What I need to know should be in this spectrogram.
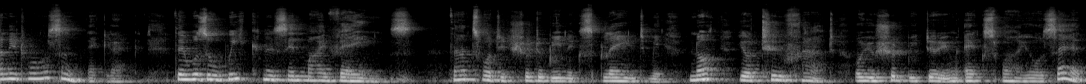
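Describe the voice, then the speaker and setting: A woman's fairly low, somewhat breathy voice with a dark, mellow tone, in a British accent. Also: lively intonation, fairly slow pace. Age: 80s+. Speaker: leg ulcer patient. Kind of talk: testimony.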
